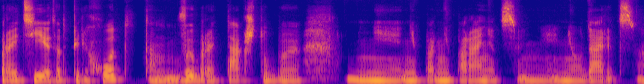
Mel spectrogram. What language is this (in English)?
Russian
